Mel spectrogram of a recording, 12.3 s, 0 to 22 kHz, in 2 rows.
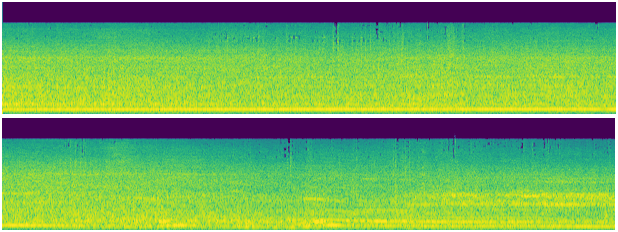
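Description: Volkswagen Golf Mk2's engine pulling hard on a track lap, heard from inside the cabin. The engine note holds steady for about seven seconds, wavers and dips around eight to nine seconds in, then settles at a lower pitch.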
